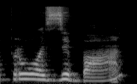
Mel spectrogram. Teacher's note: б впливає на с так що с стає з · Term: асиміляція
